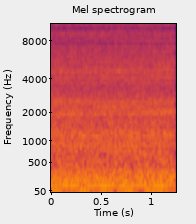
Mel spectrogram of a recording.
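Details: Liveaboard sailboat air conditioner pump in Florida heat (86 degrees aboard), just reinstalled with rerouted hoses: steady low hum with constant rushing of flowing water, no leaks, knocking, rattling or surging; pump running normally.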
